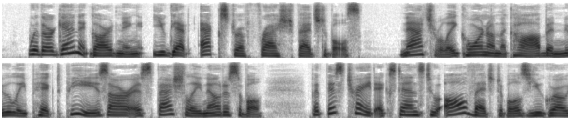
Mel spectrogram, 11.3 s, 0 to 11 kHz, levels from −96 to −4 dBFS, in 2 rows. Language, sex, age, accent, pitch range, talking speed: English, female, 50-69, American, 150-215 Hz, 155 wpm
